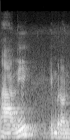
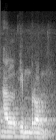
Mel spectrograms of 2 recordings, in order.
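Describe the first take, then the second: First: An 'i' vowel is heard between Al and Imran. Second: No vowel is heard between Al and Imran. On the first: This means the family of Imran. The speaker calls it right. "padahal Ali Imran, keluarga Imran" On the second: This is the habitual everyday way of saying it. The speaker calls it wrong. "Kita udah kebiasaan ngomongnya Al Imran"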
